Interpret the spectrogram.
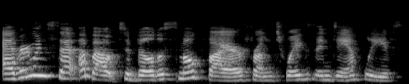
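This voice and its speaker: A woman's voice: medium pitch, measured pace, fairly bright tone. A woman reading a children's story aloud expressively, like a teacher, in slightly dull audio.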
